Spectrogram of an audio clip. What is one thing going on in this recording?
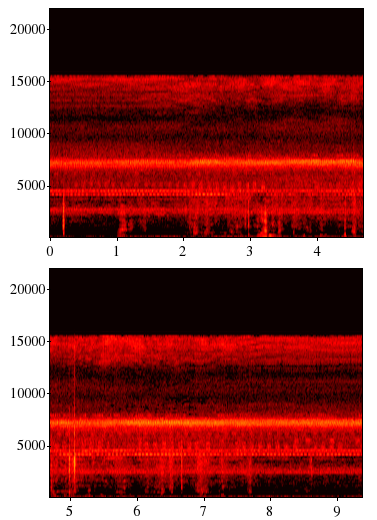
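Grass and leaves rustle as a man walks through them.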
